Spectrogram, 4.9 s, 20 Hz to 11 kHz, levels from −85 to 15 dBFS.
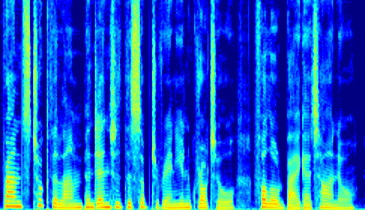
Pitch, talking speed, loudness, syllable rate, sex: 185 Hz, 150 wpm, -19 LUFS, 4.9 syllables/s, female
